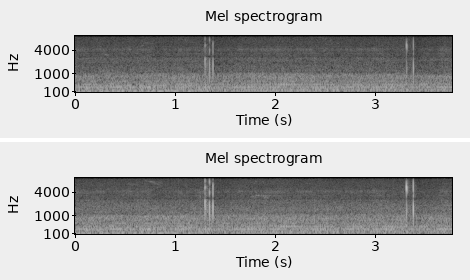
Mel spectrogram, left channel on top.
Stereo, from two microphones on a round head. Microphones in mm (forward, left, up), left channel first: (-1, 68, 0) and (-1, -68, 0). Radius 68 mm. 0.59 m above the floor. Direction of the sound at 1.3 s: 40° right (ahead or behind).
